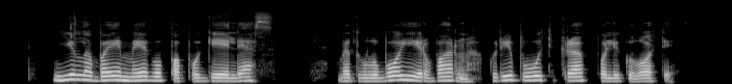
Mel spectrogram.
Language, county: Lithuanian, Telšiai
